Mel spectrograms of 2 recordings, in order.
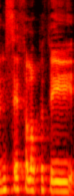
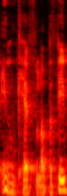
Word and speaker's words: encephalopathy: In the US, you say encephalopathy. In Australia and England, you say encephalopathy, but thankfully we all understand each other.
